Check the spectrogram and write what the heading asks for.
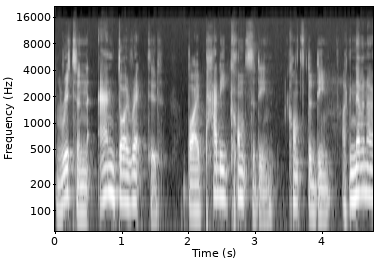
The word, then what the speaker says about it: Considine: It's coming out the 30th of March, and it's starring and it's written and directed by Paddy Considine.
